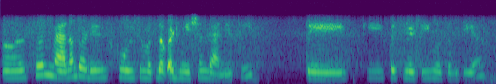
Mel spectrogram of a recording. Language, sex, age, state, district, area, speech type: Punjabi, female, 18-30, Punjab, Muktsar, urban, conversation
